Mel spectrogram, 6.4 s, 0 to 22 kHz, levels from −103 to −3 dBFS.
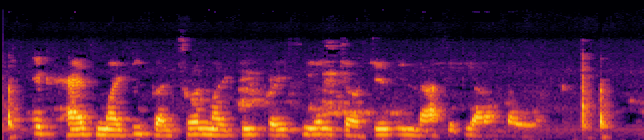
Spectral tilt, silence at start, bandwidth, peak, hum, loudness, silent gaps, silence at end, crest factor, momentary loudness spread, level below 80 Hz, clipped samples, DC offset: -8.5 dB/octave; 0.1 s; 7 kHz; -2 dBFS; none; -19 LUFS; none; 0.35 s; 16 dB; 10 LU; -60 dBFS; under 0.1%; under 0.1%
